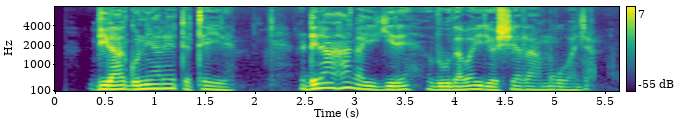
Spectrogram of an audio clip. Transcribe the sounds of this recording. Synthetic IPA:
diɾaɡoneaɾɛːtɛtɛiɾɛ | deɾaɦaɣaiɣiɾɛðuːðawaiɾiɔʃiaðamoɣoad͡ʑa

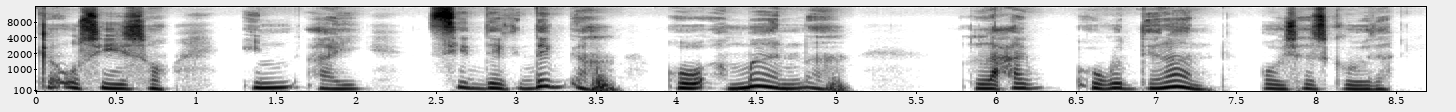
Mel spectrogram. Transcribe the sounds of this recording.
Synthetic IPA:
kʰɐʊsiːsɔ | ʔɪnɛj | sɪd̪ɛɡd̪ɛɡɐ | ʔɔːʔɐmaːnɐh | lɑʕɑɡ | ʊɣʊd̪ɪɾaːn | qɔjsɐskʰɔːðɐ

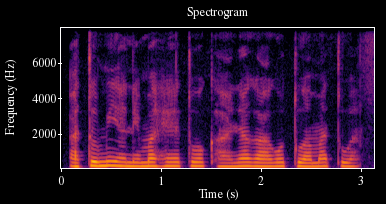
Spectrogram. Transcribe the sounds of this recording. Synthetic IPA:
atomianemaɦɛːtwɔkaːɲaɣaɣotwamatwa

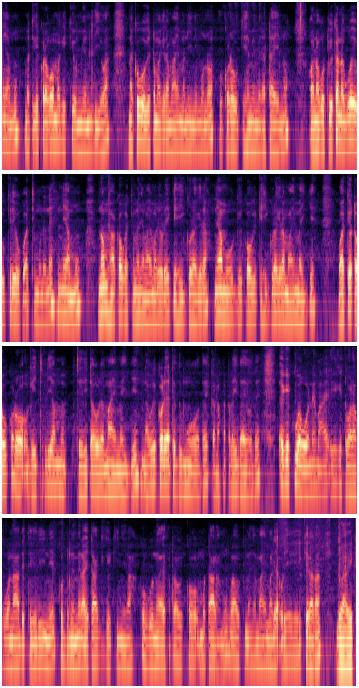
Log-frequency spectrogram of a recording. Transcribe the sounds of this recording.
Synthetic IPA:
eamumatiɣekɔɾaɣɾɔmaɣekeomiɔneɾianakoɣwɔːɣetɔmaɣeɾamaemaninemonɔɣokɔɾɔokeɦɛmemeɾataenɔɔnaɣotwekanaɣwɔjokeɾeokwa̰timonɛnɛneamunɔmoɦakaoɣakemɛɲamaemaɾeoɾekeɦiɡoɾaɣeɾaneamoɡekɔoɣekeɦiɡoɾaɣeɾamaemaiɣewakeɔtaokɔ̰ɾɔo̰ɣeiteɾeɾiateɾitaoɾeamaemaiɣenaoɣekɔɾeateðumuɔðɛkanafataɾaiðajɔðɛeɣekuaɣwɔnɛmaɣeɣetwaɾaɣwɔnaːðetɛɾinekodomemeɾaetaɡekekiɲeɾakoɣoneaɣefataɾaoɣekɔmotaɾa̰muwaokemɛɲamaemaɾea̰ʔo̰ɾeɣekeɾaɣaðoaɣeke

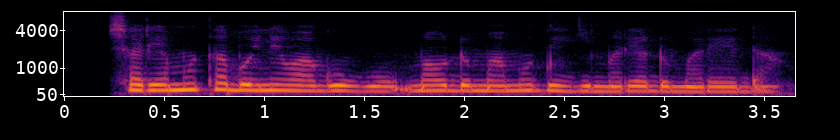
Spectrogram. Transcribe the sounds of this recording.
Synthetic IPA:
ʃaɾiamutaɓɔinɛwaɡuɡumauɗɔmamuðiɡimaɾiaɗɔmaɾɛɗa

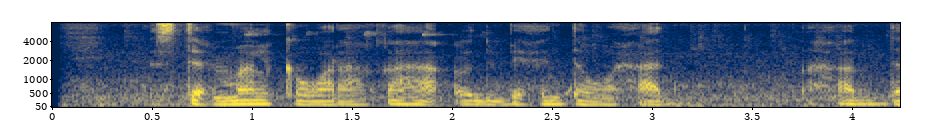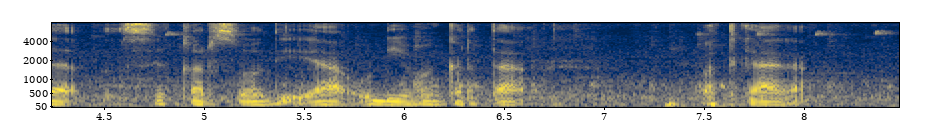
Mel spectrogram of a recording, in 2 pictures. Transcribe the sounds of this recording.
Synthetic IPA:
ʔɪst̪ʰɪʕmaːlkʰɐwɑɾɑːqɑɦɐʕʊd̪bɪħɪnt̪ʰɐwɑħɑ̰ːd̪ | hɐ̰d̪ːɐsɪqɑrsɔːðɪ̰ʔɐ̰ʔʊ̰ɖiːβɐŋkʰɐrt̪ʰaː | ʕɔd̪kʰaːɣɐ̰

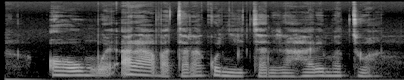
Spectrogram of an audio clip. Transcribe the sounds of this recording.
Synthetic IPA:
ɔumwɛ̰ʔaɾaβa̰taɾakoɲitaniɾaɦaɾematwa

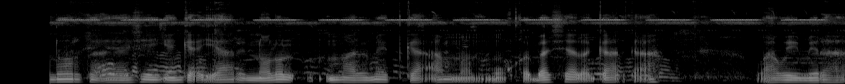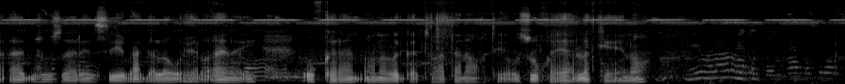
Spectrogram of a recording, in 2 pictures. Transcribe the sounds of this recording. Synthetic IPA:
nɔːrkʰɐːjaːʃɛjɡɐŋkʰɐ̰ʕɪ̰jaːɾɪnɔlɔlmaːlmɛːd̪kʰɐʔɐmɐ̰mʊ̰qɑbɐʃɐðɐ̰ɡaːrkʰɐʔɐh | wʔɑ̰ħwɛjmɪɾɐɦɐʔaːd̪ʊsɔːsaːɾɛːnsɪðɛbɑʕd̪ɐ̰lɐwʊ̰ħɛ̰ɾɔʔaːnɐɪ | ʔʊkʰɐɾʔaːnʔɔːnɐlɐɡɐt̪ʰɔhɐt̪ʰːɐnɐwɑqt̪ʰɪɣɐ̰ʊsuːqɐ̰jaːlɐkʰɛːnɔ

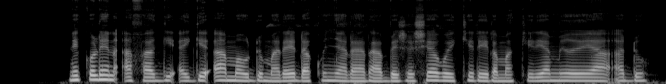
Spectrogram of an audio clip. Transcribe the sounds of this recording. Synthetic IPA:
nekoɾenaʔafaɡiʔaiɡeʔamaudomaɾɛdakoɲaɾaɾabɛʃaʃjaɣwekeɾeɾamakeɾeameojɔjaʔa̰do

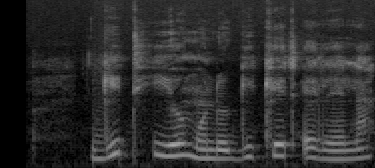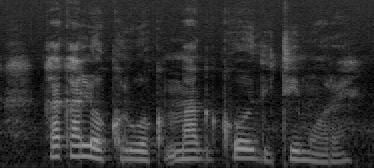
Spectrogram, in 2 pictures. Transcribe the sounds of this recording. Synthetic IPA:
ɡitʰɪ̥jomondoɡikʰetʰɛlɛlakakalɔkrwokmaɡkʰod̪itʰɪmɔɾɛ

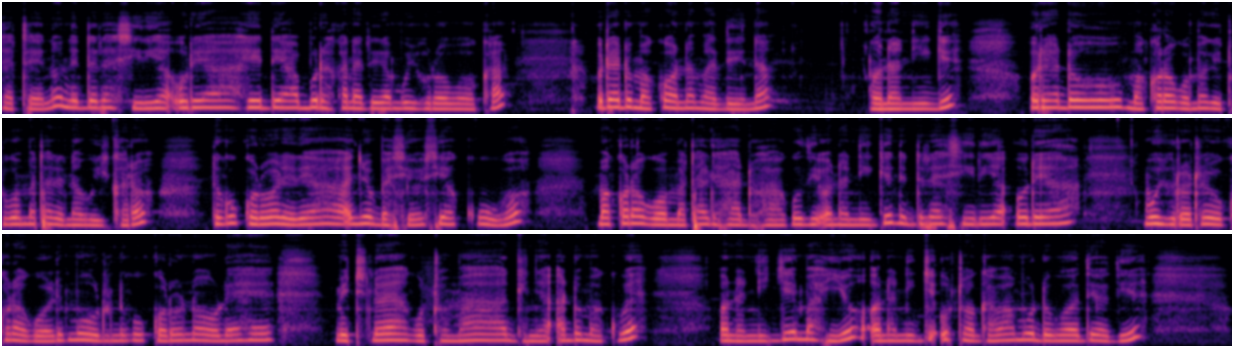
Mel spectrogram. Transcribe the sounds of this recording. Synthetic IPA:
atʰɛnɔnedɛɾasiɾiaʔoɾeaheːdeaboɾakanaɾeɾeamoihoɾɔwɔka | oɾeadomakɔnamaðena | ɔnaniːɡeoɾeadomakɔɾɔɣɔmaɣetuɣɔmataɾenaβoikaɾɔneɣokɔɾwaɾeɾeaɲoːmbaɕjaɔɕijakuːɔ | makɔɾɔɣɔmataɾeɦadoɦaɣoðiɔnaniːɡenedɛɾɛsiɾiaʔoɾeamoihoɾɔtɔokɔɾaɣwɔɾemoɾuneɣokoɾɔnɔoɾɛɦɛmetinɔjaɣotʰomaɡeɲaʔadomakuɛ | ɔnaniːɡemaɦioɔnaniːɡeʔotɔɡawamoːndowɔðeɔðie

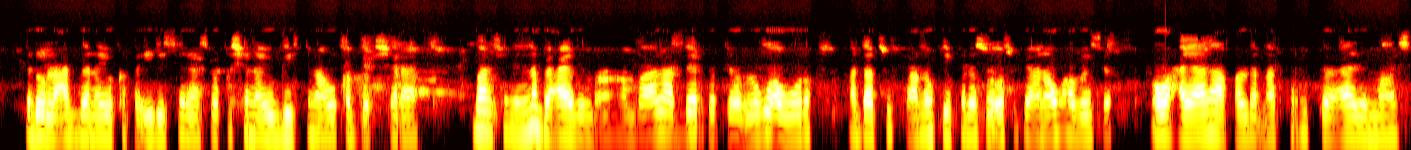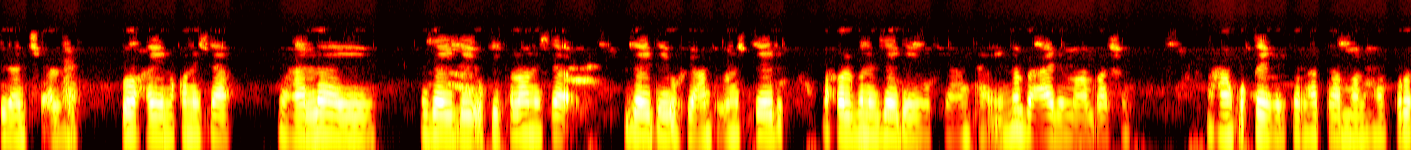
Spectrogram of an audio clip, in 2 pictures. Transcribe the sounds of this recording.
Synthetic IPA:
hɐdɔwlɑʕɑɡ̚d̪ɐnɐjuːkʰɐfaːʔiːðɛjsɐɾaːsɔqɑʃɐnɐjuːɡɛjst̪ʰɐnaːwuːkʰɐbɪħʃɐɾaː | baːʃɐnɪnɐbɐʕaːðɪmɐɐɦaɐmbaːlɐɐbɛːrkʰɐt̪ʰɐlɐɣʊɑβuːɾɔ | hɐd̪aːd̪sʊfiːʕɑnʊkʰiːkʰɐlɛsɔɔːsʊfiːʕɑnaːʊɦɐβɛjsɐ | ɔːwɑħɑjaːlɐɦɐqɑld̪ɐnaːd̪kʰɐrɪb̚t̪ʰɔʕaːðɪmɐɦɐsɪðaːnt͡ʃɛʕɛlɦɛ | bʊwħɑjɛjnɔqɔnɛjsaː | mɑʕɑlɛjɛ | zajd̪ɛjʊkʰiːkʰɐlɔːnɛjsaː | zaːjd̪ɛjʊfiːʕɑnt̪ʰɐʕʊnʊst̪ʰɛːðɪ | wɑħwɑlbɐnɐzaːjd̪ɛjʊfiːʕɑnt̪ʰɐɪ̰nːɐbɐʕɑːðɪmaːmbaʃɐ | wɑħɑːŋkʰʊ̰qiːʕɪkʰɐɾɐɦɐt̪ʰaːmɐnɐɦɐːfʊɾʊ

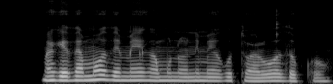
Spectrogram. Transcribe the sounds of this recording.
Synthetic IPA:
maɣɛðamɔðɛmɛːɣamunɔnemɛɣotwaɾwɔðɔkɔ

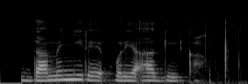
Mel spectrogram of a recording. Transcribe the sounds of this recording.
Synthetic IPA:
d̪amɛɲiɾɛʔoɾjaʔaɡeka

